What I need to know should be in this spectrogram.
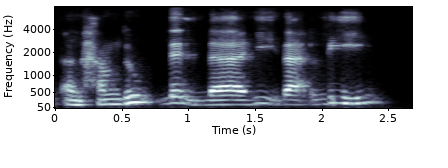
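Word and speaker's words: لِ: With a kasra, li. But interestingly, right, alhamdu lillahi, right, alhamdu lillahi, that li, that lam with a kasra, so it's pronounced li, but the letter is called a lam, right?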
